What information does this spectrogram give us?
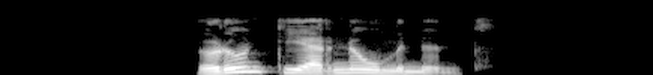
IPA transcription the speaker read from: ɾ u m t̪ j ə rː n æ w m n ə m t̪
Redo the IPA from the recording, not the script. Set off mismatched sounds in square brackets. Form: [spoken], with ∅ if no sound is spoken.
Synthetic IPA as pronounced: ɾ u [n] t̪ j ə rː n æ w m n ə [n] t̪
